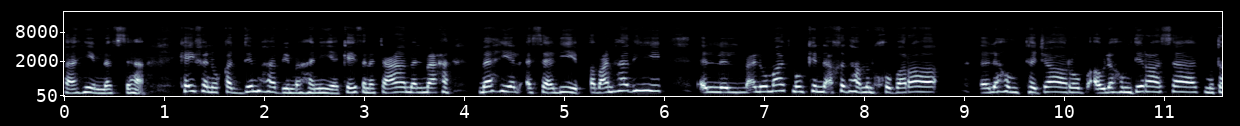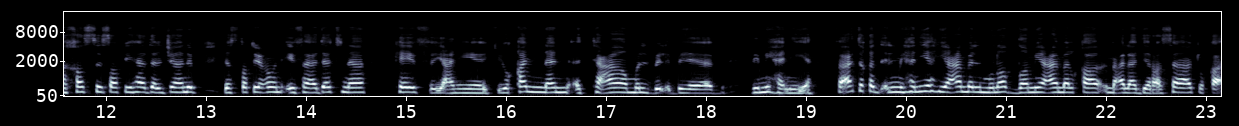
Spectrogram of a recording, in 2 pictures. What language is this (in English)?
Arabic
